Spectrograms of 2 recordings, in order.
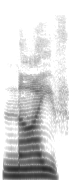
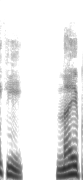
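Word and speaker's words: knife: তাহলে কি হলো নাইফ, নাইফ মানে কি, নাইফ মানে হচ্ছে চাকু। একে আমরা ভুল করেও কে নাইফ বা কো নাইফ এরকম উচ্চারণ করব না, কারণ এখানে কেটা সাইলেন্ট।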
